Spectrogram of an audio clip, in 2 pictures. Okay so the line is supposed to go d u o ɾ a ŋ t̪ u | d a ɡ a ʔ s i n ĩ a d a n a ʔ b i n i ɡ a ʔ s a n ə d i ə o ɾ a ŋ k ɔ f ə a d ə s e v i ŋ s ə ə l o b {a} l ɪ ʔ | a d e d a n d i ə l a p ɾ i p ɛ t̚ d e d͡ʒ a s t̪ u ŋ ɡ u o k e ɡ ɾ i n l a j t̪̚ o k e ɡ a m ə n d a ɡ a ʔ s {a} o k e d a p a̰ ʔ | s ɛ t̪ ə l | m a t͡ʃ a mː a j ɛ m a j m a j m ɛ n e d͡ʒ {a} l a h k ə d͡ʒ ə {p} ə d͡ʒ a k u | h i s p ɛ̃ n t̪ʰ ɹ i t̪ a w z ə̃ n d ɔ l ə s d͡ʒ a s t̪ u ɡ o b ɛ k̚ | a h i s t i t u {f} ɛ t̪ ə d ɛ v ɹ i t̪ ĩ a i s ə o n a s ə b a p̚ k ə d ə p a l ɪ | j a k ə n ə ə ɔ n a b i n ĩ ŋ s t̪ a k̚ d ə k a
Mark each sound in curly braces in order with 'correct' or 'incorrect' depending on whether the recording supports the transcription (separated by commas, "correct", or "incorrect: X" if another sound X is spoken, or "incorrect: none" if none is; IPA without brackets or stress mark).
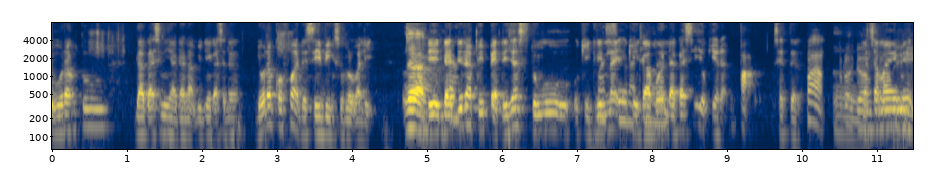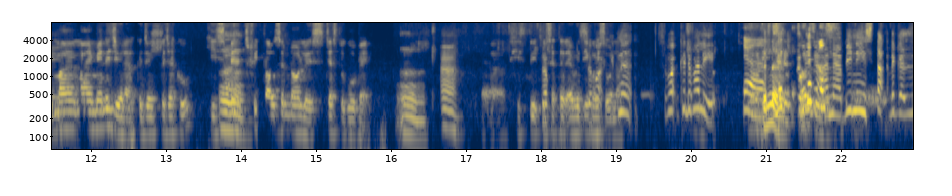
correct, incorrect: i, incorrect: ə, incorrect: k, incorrect: s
